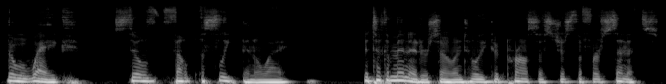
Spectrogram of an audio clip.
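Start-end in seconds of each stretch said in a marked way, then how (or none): none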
